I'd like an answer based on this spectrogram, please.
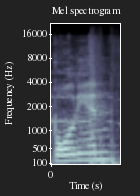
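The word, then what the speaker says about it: Bolian: the future vin wiki's ed bullion is how you say his last name at bullion and bullion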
